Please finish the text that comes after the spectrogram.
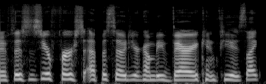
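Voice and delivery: usual speaking voice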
